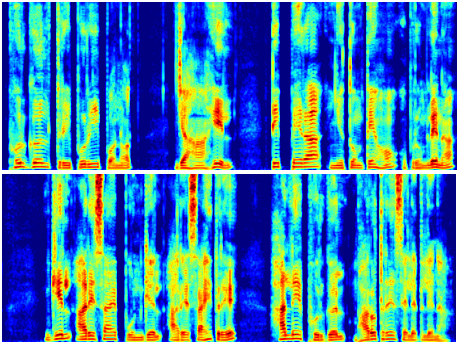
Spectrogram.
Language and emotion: Santali, neutral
